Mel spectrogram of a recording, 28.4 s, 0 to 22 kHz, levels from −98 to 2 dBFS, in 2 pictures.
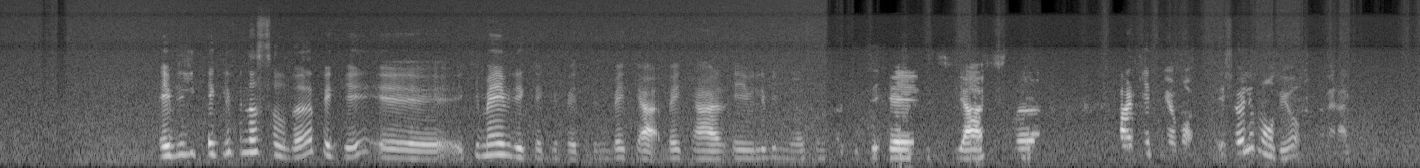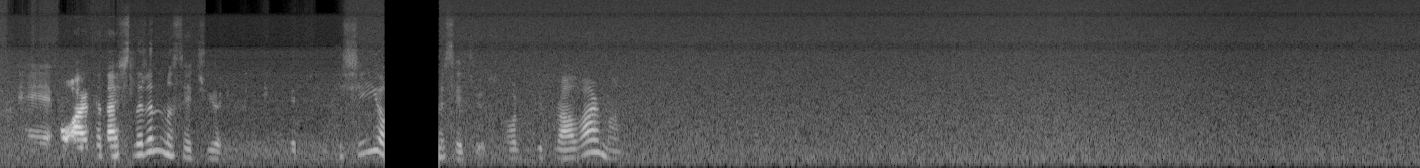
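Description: Speech suppressed in double talk appears from 8.29 to 12.43 s, 12.78 to 14.03 s, 14.37 to 15.31 s and 16.41 to 17.66 s. The likely cause is an echo canceller that, with both sides talking, turned down the local voice along with the echo. The speech sinks by about 10 dB, deepening to about 15 dB and then about 20 dB in the last stretch.

The other side's voice leaking through shows up as faint scraps at 15.44 to 15.50 s and 16.74 to 16.97 s, about 35 dB below the speech. This is likely loudspeaker sound the canceller failed to remove from the microphone.

An audio dropout to silence runs from 18.05 to 18.60 s, a gap of about 0.55 s of total silence with no room tone. The input was likely lost briefly while silence kept being written, and the sound in that gap is gone.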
